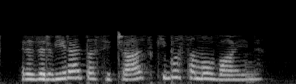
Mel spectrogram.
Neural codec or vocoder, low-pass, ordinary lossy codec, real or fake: vocoder, 48 kHz, 128 mel bands, Vocos; 19.8 kHz; AAC, 16 kbps; fake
